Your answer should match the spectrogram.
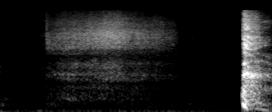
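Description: A man's soft breath drawn in, then a single sharp, loud cough near the end.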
